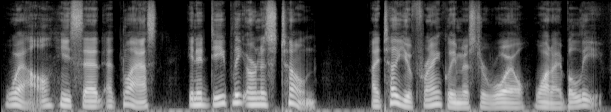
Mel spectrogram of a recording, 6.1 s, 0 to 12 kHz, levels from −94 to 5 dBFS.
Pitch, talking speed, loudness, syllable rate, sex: 125 Hz, 185 wpm, -18 LUFS, 4.9 syllables/s, male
